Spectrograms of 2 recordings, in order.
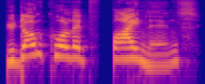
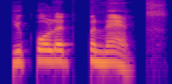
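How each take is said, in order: First: Finance said FINE-ance, long i first; FINE-ance pronunciation. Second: Finance said fi-NANCE, stress on the end; fi-NANCE pronunciation. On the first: Someone correcting the streamer, finance said as FINE-ance. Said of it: "No, it's finance. It's not finance". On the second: Someone correcting the streamer, finance said as fi-NANCE. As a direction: shorten the first vowel of finance, hit NANCE. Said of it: "do you call it finance?". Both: Retold or imitated.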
